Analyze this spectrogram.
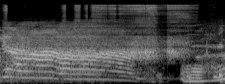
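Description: A man lets out a loud, drawn-out scream of fright that slides downward in pitch, breaks off briefly, then resumes with a shorter, rising yelp.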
